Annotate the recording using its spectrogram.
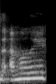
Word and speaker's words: Emilie: Yeah, so mine is Emily Fantuz, and my name is spelled Emilie.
